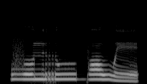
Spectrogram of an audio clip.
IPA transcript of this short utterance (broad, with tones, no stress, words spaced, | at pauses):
vo˦nruː˦bɔ˦ we˨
